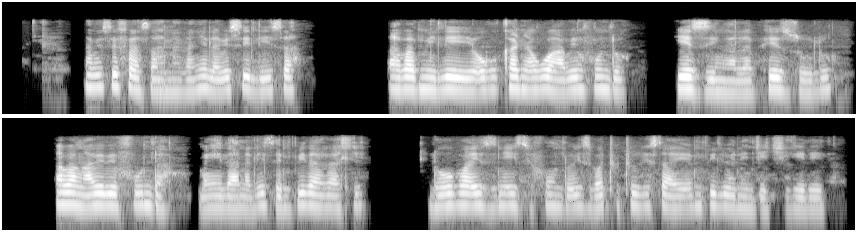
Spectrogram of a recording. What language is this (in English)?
North Ndebele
